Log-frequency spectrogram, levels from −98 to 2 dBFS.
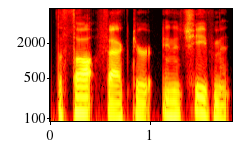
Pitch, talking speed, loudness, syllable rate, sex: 100 Hz, 165 wpm, -20 LUFS, 5.8 syllables/s, male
